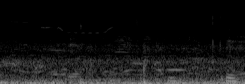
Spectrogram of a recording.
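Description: Distant voices of players calling and shouting across an outdoor football pitch, over a steady low rumble on the microphone. A brief high-pitched tone sounds about halfway through.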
